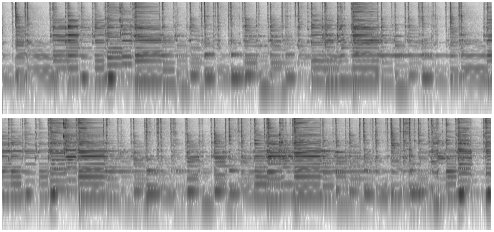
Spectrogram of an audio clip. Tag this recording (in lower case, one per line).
playing mandolin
